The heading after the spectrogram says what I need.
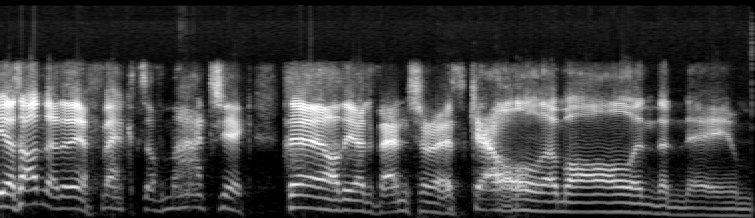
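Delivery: shrill, piercing shriek, very high-pitched. In a tabletop game, voicing what the players hear: shrieking, high-pitched voice. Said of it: "hear a shrieking, high-pitched voice go".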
